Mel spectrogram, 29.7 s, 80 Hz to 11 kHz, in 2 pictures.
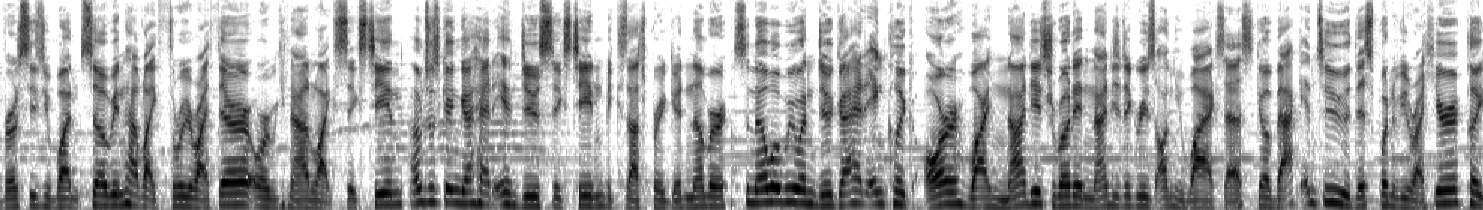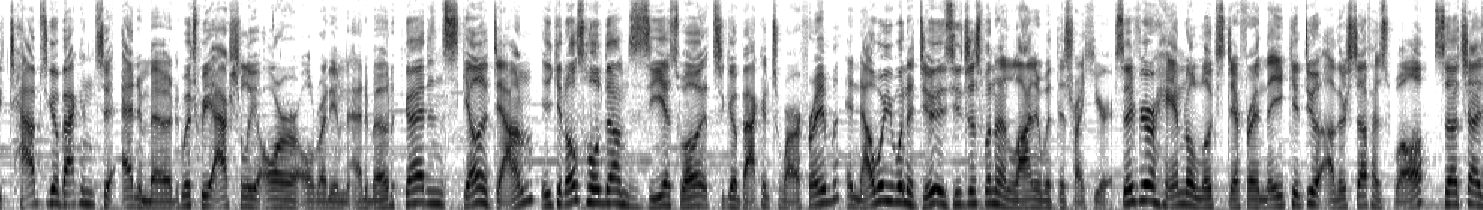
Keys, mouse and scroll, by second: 0.4-2.8 drag, 3.6-5.9 drag, 6.9 click, 7.8-9.2 right drag, 9.2 r, 11.1-12.9 middle drag, 12.9 click, 14.3-15.0 scroll up 2, 15.0 Tab, 15.8 Tab, 18.1-19.1 scroll up 2, 19.1 s, 20.1-21.3 shift+middle drag, 21.3 z, 23.2 shift+middle click, 23.3-23.8 scroll up 1, 23.8-26.5 shift+middle drag, 29.2-29.6 scroll up 1.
